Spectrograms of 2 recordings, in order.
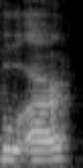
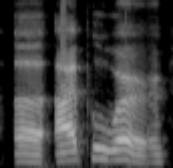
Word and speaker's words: Ipuwer: Ipuwer.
